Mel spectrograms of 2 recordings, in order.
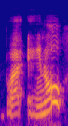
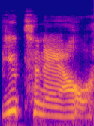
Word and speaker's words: butanal: No, Mrs. Vanderway, don't say that. It doesn't look like it's butanol. All right, no, say it right. It's butanal. All right.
